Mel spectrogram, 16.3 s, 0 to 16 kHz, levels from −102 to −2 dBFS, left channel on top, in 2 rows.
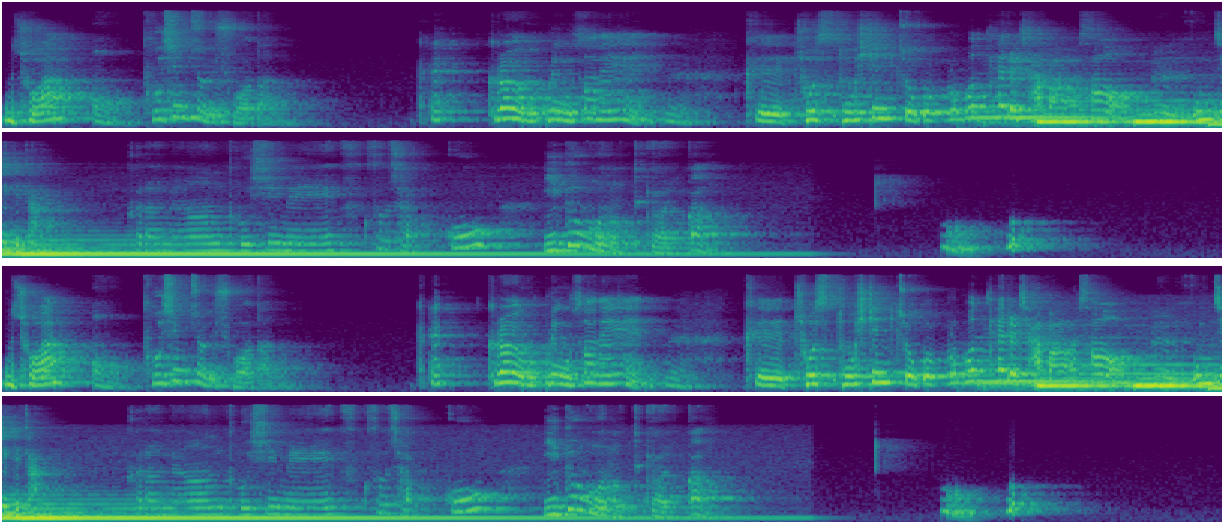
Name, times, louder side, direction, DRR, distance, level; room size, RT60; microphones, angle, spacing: voice 1, 0.0-0.6 2.8-3.0 3.2-4.4 5.0-7.6 7.9-8.4 14.4-14.9, right 2 dB, 65° right, 6 dB, 0.8 m, -27 dB
voice 2, 0.6-1.9 4.4-4.7 7.7-8.0 9.0-12.9, equal, 25° right, 1 dB, 1.8 m, -34 dB
sound 1, 6.5-12.3, right 2 dB, 40° right, 0.4 m, -22 dB
18.0 x 10.0 x 2.6 m, 0.83 s
head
